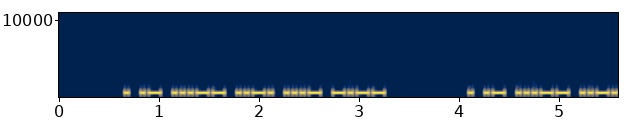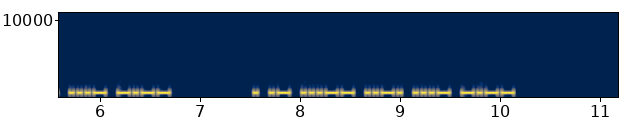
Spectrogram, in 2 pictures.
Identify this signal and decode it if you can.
Morse code, heard as a keyed tone, about 32 wpm, 700 Hz. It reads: EA3FVY EA3FVY EA3FVY
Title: DXCC-100 Call Signs - 6 Characters - Repeated 3x - 30wpm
